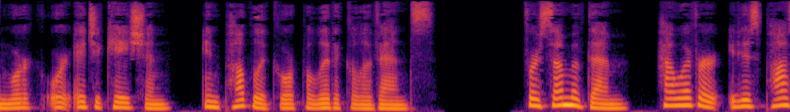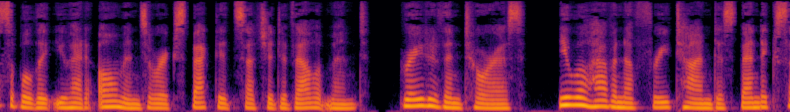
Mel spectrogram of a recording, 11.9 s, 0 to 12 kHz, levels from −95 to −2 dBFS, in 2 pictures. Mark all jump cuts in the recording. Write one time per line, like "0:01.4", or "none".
0:03.8
0:08.8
